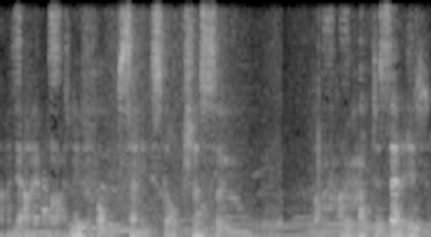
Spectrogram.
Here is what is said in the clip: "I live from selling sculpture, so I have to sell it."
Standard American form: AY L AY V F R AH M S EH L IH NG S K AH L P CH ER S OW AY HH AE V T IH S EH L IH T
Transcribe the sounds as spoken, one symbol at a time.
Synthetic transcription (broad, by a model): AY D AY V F R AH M S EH N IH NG S K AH L P CH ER S OW AY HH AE F T IH S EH N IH T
